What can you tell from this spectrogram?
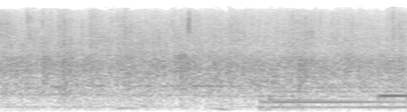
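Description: An audience claps for the soldiers in a steady, dense burst of applause for about two seconds, and a few sustained keyboard notes start up underneath partway through.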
